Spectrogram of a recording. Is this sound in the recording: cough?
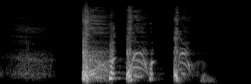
yes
